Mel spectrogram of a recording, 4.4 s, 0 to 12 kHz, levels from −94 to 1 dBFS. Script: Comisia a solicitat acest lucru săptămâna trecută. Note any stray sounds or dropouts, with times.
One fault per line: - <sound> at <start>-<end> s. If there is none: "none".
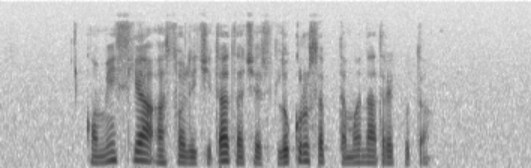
none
